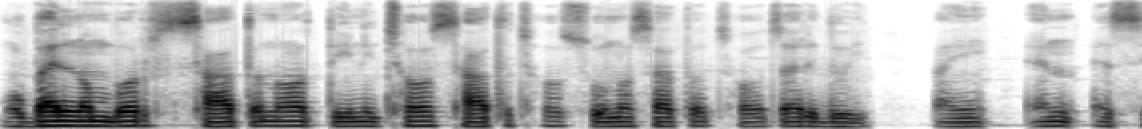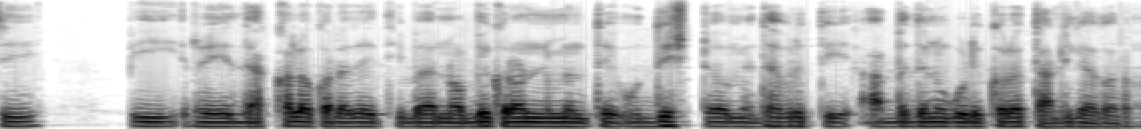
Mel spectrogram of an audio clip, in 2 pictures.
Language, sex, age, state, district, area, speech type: Odia, male, 30-45, Odisha, Ganjam, urban, read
